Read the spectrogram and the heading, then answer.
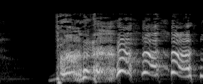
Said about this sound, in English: Fuck, that made me cough.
